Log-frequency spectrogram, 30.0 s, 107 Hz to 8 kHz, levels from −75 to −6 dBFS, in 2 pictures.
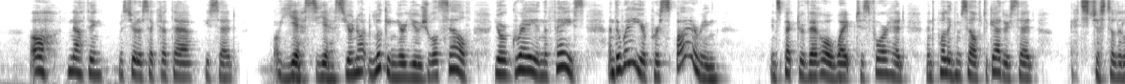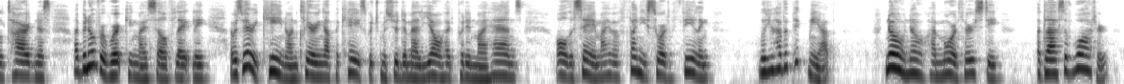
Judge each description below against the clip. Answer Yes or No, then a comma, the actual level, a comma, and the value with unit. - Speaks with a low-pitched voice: No, medium, 165 Hz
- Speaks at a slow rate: No, average, 180 wpm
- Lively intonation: No, average, 4.0 semitones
